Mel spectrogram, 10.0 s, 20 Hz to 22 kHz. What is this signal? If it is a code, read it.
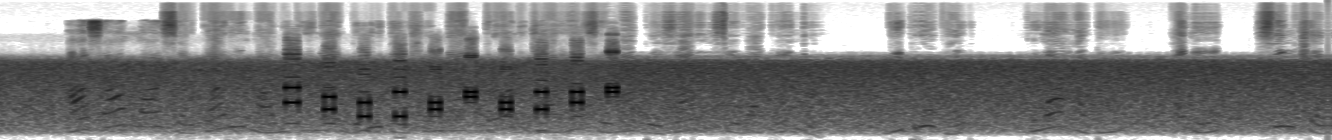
Multi-frequency trunk signalling (R1, as on North American trunks), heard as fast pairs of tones, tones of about 80 ms, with speech in Gujarati. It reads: KP 52730389 ST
